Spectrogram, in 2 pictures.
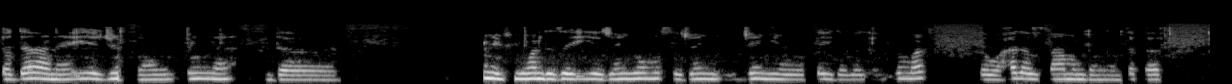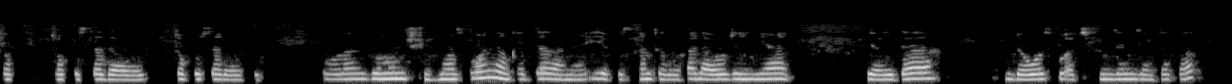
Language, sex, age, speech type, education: Hausa, female, 15-29, spontaneous, tertiary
